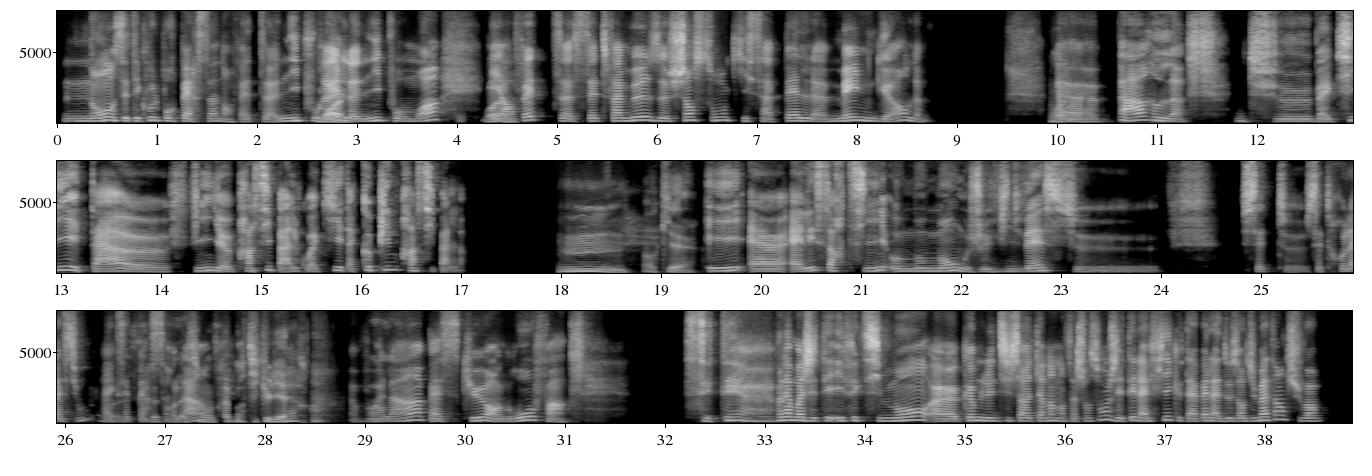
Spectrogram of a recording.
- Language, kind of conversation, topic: French, podcast, Quelle chanson te donne des frissons à chaque écoute ?
- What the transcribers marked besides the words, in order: other noise; stressed: "copine"; drawn out: "ce"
